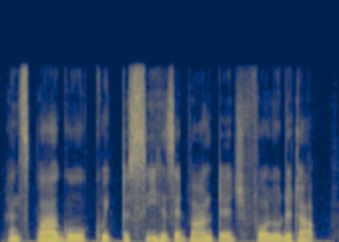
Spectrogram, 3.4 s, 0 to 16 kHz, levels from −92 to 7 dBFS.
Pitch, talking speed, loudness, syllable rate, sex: 165 Hz, 175 wpm, -17 LUFS, 5.3 syllables/s, female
